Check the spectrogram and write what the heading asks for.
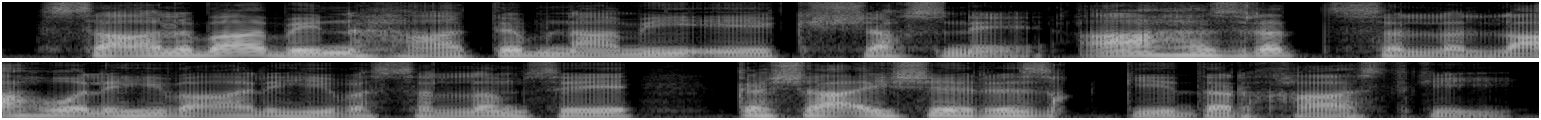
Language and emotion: Urdu, neutral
